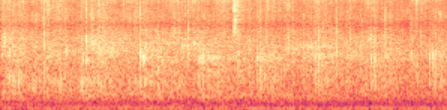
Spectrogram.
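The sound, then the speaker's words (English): A church audience claps together as a clap offering of praise to the Lord, a dense, steady wash of applause, many hands blending into continuous crackle that holds at an even loudness throughout, with no voices over it. “Come on, give a clap offering of praise to our Lord.”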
